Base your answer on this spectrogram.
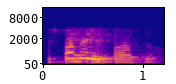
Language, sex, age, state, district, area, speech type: Kashmiri, male, 30-45, Jammu and Kashmir, Bandipora, urban, conversation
